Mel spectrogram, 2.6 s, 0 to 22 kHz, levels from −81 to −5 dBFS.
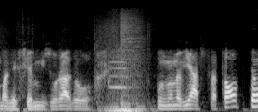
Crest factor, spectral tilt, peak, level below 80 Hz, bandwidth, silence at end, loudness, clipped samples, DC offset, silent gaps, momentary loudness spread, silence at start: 18 dB; -6.5 dB/octave; -2 dBFS; -30 dBFS; 15.5 kHz; 0 s; -21 LUFS; under 0.1%; under 0.1%; none; 7 LU; 0 s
